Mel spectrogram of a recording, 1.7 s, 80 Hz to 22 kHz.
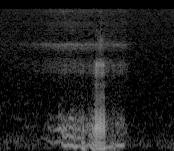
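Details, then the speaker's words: A 14-year-old Shih Tzu dog, deeply asleep, gives a single brief, rough, rattling snore over faint room hum; snoring. "his dog has learned how to uh mimic it but he's dead asleep listen to him go snoring dog"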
